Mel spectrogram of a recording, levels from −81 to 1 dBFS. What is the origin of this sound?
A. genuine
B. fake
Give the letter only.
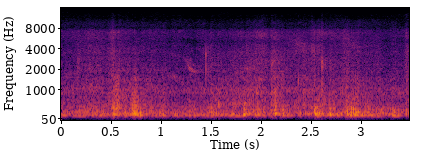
B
